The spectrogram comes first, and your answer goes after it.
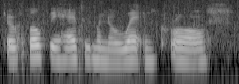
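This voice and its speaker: Woman playing a gloomy, high-voiced Viking boy. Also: level tone, normal speed, slight background noise, close to an everyday voice, low-quality recording. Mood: bitter complaint. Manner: bitter, weary, miserable complaining. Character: gloomy, complaining, sarcastic Viking boy sidekick. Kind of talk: audiobook drama character acting.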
